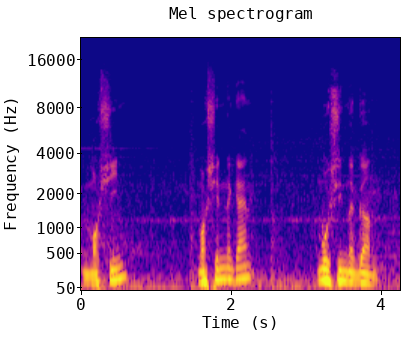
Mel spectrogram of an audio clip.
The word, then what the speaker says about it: Mosin: Isn't it pronounced Moshin?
